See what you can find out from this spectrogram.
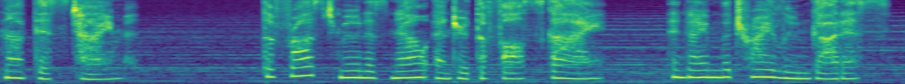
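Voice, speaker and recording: A woman voicing a gentle, wistful young moon goddess in a game cutscene, speaking softly and sincerely in a measured, breathy way. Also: fairly high pitch, faint music behind, close to an everyday voice. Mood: serene, resolute.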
